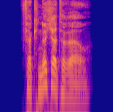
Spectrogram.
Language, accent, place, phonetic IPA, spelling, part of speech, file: German, Germany, Berlin, [fɛɐ̯ˈknœçɐtəʁɐ], verknöcherterer, adjective, De-verknöcherterer.ogg
- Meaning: inflection of verknöchert: 1. strong/mixed nominative masculine singular comparative degree 2. strong genitive/dative feminine singular comparative degree 3. strong genitive plural comparative degree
